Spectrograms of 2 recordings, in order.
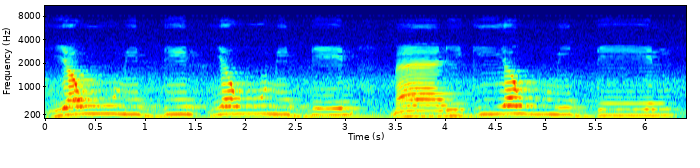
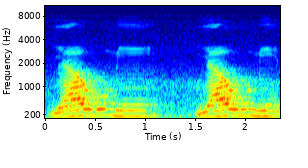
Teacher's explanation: Maka au, yau, cukup kita istidaratul fam. Istidaratul fam, kita bulatkan mulut saja. Maka cara bacanya adalah yaumi, yaumi.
